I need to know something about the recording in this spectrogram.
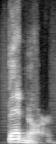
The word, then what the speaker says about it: Bednar: So whenever you see what looks like a dermatofibrosarcoma protuberans with a melanocytic component, that's called a Bednar tumor. It's actually pronounced Bednar.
